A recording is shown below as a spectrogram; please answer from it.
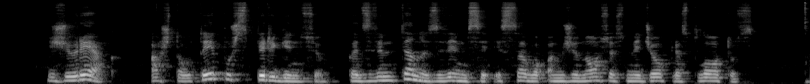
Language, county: Lithuanian, Telšiai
